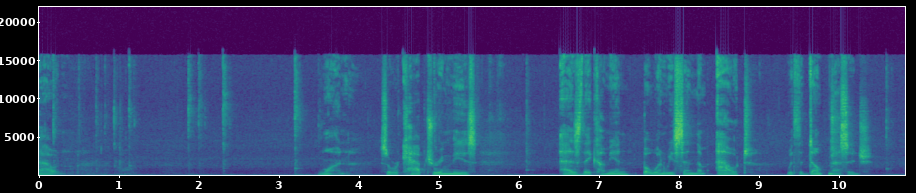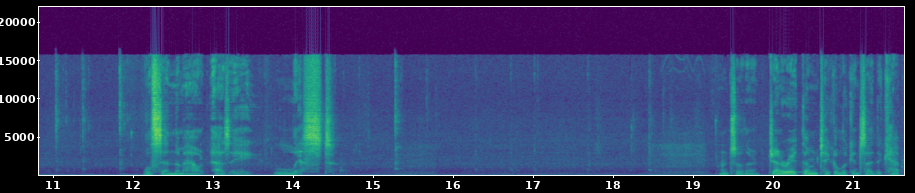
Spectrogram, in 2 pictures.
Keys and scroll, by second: 0.0-1.8 typing, 3.1 t, 3.8 space, 4.0 1, 4.9 super+j, 10.5 m, 11.3 m, 11.7 p, 15.2 m.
